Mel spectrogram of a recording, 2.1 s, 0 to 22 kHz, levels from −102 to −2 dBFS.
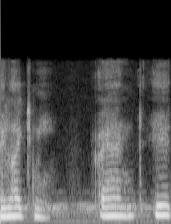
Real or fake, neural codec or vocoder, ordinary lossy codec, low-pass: real; none; AAC, 32 kbps; 7.2 kHz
